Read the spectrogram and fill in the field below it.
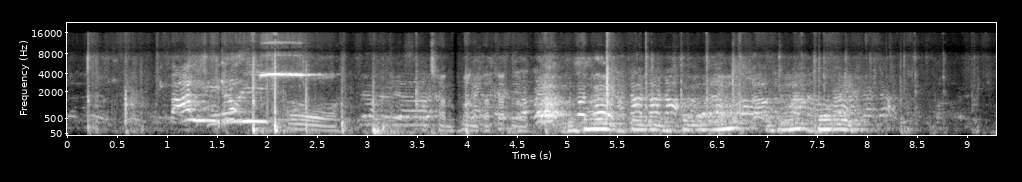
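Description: Young men shout and cheer nearby outdoors.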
